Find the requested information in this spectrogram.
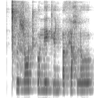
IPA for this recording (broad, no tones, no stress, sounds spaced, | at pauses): ǀʰ ɯ ɮ ɔ t͡ʃʼ o n e kʲ ɔ ɲ ʔ ʌ h ɛ χ l o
